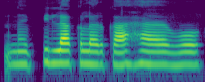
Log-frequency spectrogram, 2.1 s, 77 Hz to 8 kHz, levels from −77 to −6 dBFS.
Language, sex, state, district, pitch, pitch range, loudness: Hindi, female, Jharkhand, Garhwa, 215 Hz, 210-225 Hz, -19 LUFS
